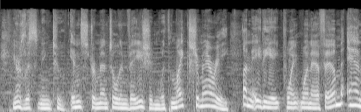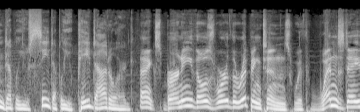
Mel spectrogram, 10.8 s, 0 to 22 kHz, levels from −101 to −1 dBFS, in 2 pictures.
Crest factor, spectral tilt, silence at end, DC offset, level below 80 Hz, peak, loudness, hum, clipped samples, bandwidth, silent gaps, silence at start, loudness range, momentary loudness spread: 10 dB; -5.5 dB/octave; 0 s; under 0.1%; -36 dBFS; 0 dBFS; -11 LUFS; none; under 0.1%; 16 kHz; none; 0 s; 1 LU; 4 LU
